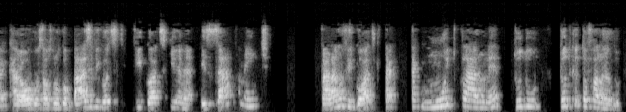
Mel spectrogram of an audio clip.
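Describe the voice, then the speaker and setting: Passionate high-voiced Brazilian man. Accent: Brazilian Portuguese. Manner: passionate, rhetorical, asks and answers his own questions. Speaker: educator and guest speaker. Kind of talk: casual live-stream talk. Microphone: phone or video-call mic.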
